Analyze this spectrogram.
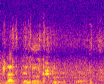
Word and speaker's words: Tlatelolco: That's where the foreign office is in Tlatelolco.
